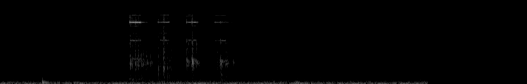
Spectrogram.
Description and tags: FXLM drone quadrocopter startup clicks close T02 xy
Quadrocopter recorded in a TV studio. Zoom H6 XY mics.
h6, engine, close, startup, clicks, flying, propeller, drone, xy, warmup, helicopter, ticks, quadrocopter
